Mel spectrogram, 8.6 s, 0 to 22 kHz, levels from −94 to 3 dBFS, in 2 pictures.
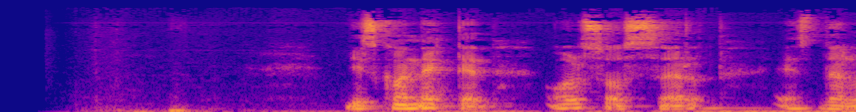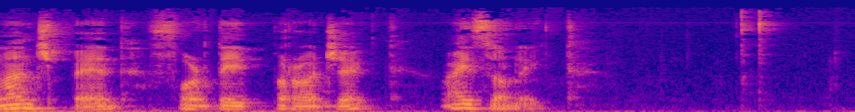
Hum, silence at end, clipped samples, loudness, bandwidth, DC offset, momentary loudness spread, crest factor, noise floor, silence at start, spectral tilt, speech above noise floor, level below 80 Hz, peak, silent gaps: none; 0.4 s; under 0.1%; -21 LUFS; 16.5 kHz; under 0.1%; 22 LU; 24 dB; -60 dBFS; 0.7 s; -3.5 dB/octave; 38 dB; -44 dBFS; 0 dBFS; none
